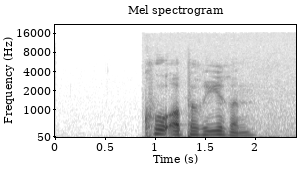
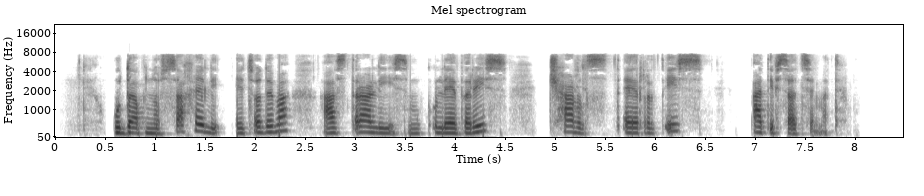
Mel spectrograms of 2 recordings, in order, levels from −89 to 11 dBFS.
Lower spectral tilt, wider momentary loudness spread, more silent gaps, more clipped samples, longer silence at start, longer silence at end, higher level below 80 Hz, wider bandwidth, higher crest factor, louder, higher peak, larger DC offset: first, -8.5 dB/octave vs -3.5 dB/octave; first, 17 LU vs 10 LU; second, none vs 0.52-0.58 s, 1.71-1.76 s, 4.82-4.94 s, 6.83-6.95 s; neither; first, 0.9 s vs 0.3 s; second, 0.2 s vs 0.6 s; first, -40 dBFS vs -56 dBFS; first, 16.5 kHz vs 8 kHz; about the same, 20 dB vs 20 dB; second, -21 LUFS vs -18 LUFS; second, -4 dBFS vs 0 dBFS; neither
